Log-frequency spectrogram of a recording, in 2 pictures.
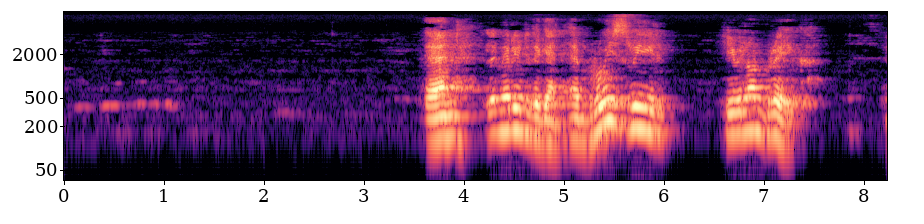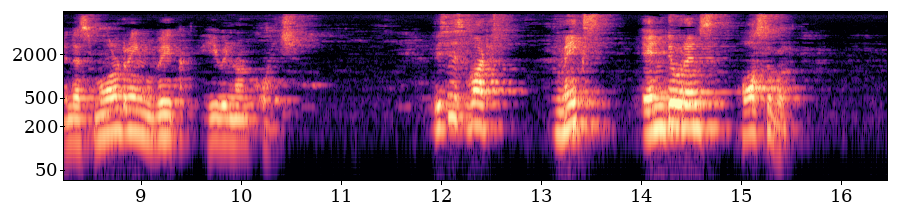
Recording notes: Preached in the Community of the Redeemed, Pune India.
